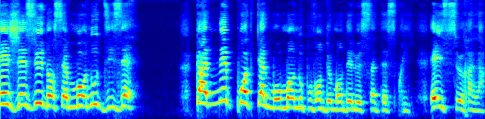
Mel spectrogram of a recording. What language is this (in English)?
French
